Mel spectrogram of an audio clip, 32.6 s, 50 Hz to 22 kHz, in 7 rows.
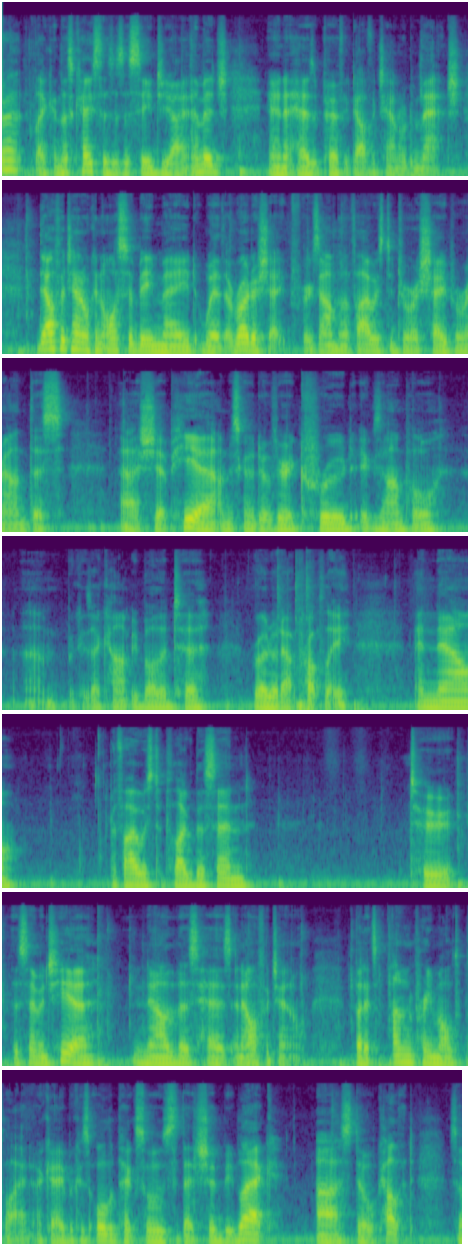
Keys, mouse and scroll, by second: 0.7 click, 0.7 middle click, 1.7 a, 2.5 click, 2.5 middle click, 4.0 a, 4.8 click, 4.8 1, 5.8 scroll, 7.7 click, 7.9 o, 9.6 click, 10.2 click, 10.6 click, 10.6 middle click, 11.1 middle click, 11.8 click, 12.2 click, 12.9 click, 13.4 click, 13.8 middle click, 14.3 click, 14.9 click, 15.6 click, 16.3 click, 16.9 Return, 18.0 middle click, 19.7 click, 20.9 click, 21.4 click, 23.1 click, 23.1-27.0 typing, 24.1 click, 26.0 click, 26.1 scroll, 27.0-28.0 scroll, 28.0 click, 29.7-31.3 typing.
